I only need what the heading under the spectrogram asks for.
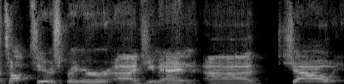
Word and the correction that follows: Choi: or Choi, sorry, in the CAS. I knew I was going to butcher that one.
